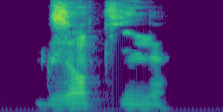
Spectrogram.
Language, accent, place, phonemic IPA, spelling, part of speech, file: French, France, Lyon, /ɡzɑ̃.tin/, xanthine, noun, LL-Q150 (fra)-xanthine.wav
- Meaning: xanthine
